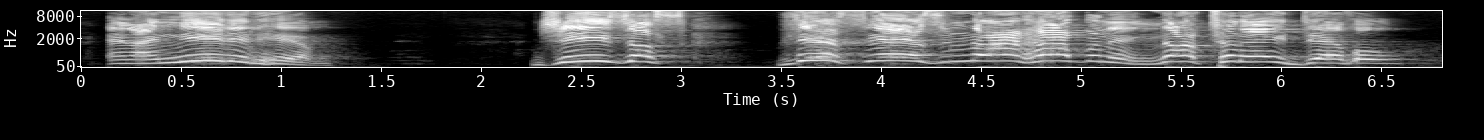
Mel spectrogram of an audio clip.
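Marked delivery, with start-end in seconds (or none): 2.2-6.5 all-out raised, high-pitched shout. Speaker retelling crying out to jesus while in pain, reenacting own shouting. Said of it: "And I'm shouting just like I'm shouting right here".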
